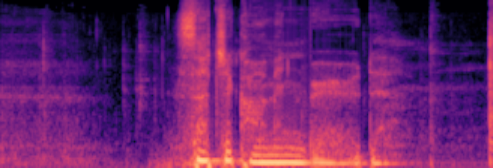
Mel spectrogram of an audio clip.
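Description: A woman speaks close to a microphone.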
